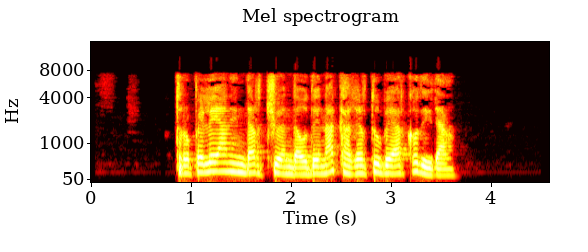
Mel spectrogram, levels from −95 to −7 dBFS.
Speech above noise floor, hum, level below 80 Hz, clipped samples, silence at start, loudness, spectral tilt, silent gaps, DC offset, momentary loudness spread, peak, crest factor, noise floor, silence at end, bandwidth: 68 dB; none; -56 dBFS; under 0.1%; 0.85 s; -13 LUFS; -5.5 dB/octave; none; under 0.1%; 5 LU; 0 dBFS; 14 dB; -79 dBFS; 0.95 s; 7.8 kHz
